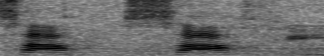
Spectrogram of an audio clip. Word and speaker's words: Safi: They pronounce Sophie as Safi? Yeah, it's Safi.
